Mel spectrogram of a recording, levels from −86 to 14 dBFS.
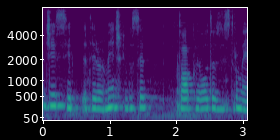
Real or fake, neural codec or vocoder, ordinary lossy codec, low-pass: fake; codec, 16 kHz, 8 kbps, FreqCodec, larger model; none; none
